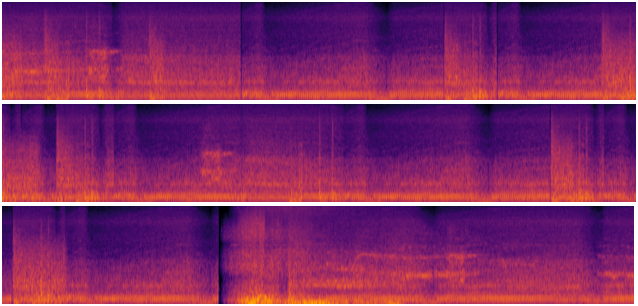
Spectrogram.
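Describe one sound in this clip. A race car engine whines and revs, rising and falling in pitch.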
